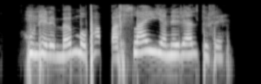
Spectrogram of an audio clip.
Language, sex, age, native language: Icelandic, female, 11, Icelandic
